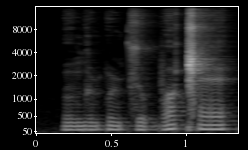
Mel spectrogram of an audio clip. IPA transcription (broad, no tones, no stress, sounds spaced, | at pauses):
ũ ɡ ũ ɳ p ũ ɳ t͡s o b ɒ ǁ æ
